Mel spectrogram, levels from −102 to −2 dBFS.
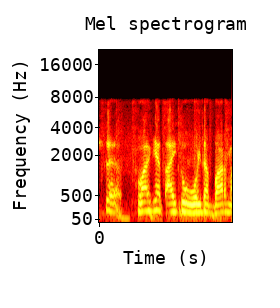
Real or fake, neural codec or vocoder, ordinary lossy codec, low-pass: fake; codec, 16 kHz, 8 kbps, FunCodec, trained on Chinese and English, 25 frames a second; none; none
